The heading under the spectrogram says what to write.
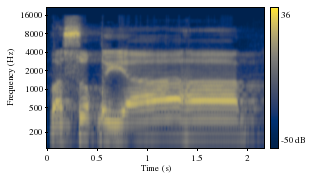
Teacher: قاف میں قلقلہ ہوگا، قاف حروف قلقلہ میں سے ہے۔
